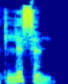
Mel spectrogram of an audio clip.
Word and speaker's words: listen: حرف T في كلمة listen, often, whistle, glisten, fasten.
